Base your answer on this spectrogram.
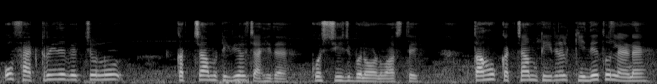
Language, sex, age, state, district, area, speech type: Punjabi, male, 18-30, Punjab, Muktsar, urban, spontaneous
